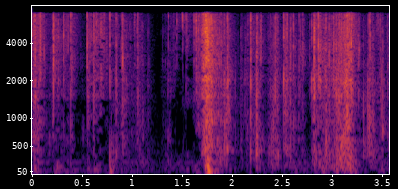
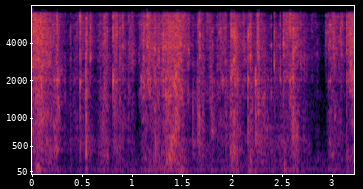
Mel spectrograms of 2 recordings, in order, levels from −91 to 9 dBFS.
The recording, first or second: first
